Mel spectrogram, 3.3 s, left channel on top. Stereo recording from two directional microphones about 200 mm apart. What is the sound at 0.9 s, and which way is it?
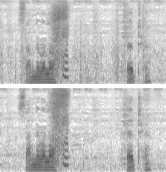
Speech, 45° right (ahead or behind).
